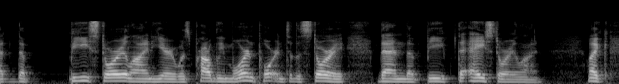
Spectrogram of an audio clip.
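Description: No technical faults can be heard anywhere in the recording.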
